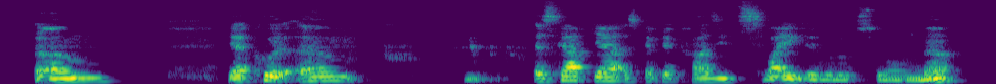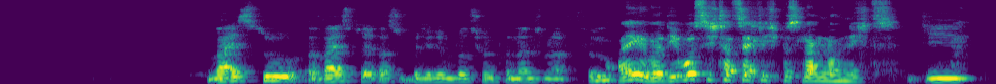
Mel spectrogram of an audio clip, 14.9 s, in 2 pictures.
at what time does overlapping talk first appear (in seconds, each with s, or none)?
none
